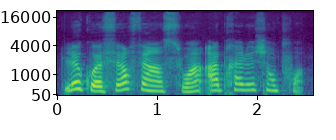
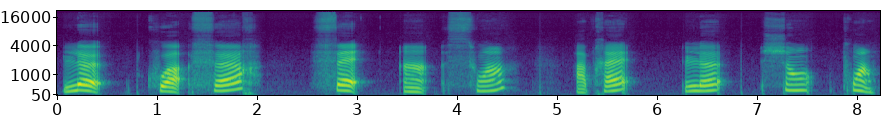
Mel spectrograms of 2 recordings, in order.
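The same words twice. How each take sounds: First: Said in the usual way. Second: "Le coiffeur fait un soin après le shampoing" in slow, separated pieces; very slow, emphatic decoding of "Le coiffeur fait un soin après le shampoing"; syllable-by-syllable reading. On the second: Shown as a demonstration. Teacher models syllable-by-syllable reading.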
